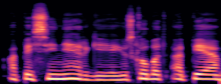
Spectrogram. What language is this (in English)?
Lithuanian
